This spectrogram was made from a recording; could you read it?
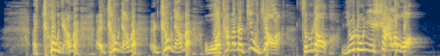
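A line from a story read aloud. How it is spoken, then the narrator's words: Loud shouting. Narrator (Chinese): 他大声的喊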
